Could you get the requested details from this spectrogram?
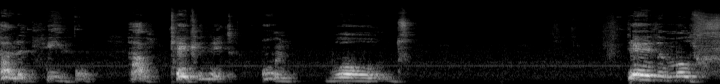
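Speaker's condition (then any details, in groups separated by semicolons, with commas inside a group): Facial palsy; can barely hear own speech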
